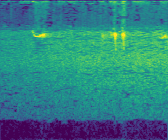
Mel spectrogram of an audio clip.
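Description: A Grey Wagtail gives three or four sharp, very high, thin 'tzit' notes, spaced unevenly over a steady rushing of water.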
